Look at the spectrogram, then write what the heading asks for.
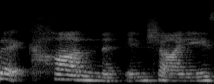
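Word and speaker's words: cun: They call it con in Chinese. It's spelled cu n.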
